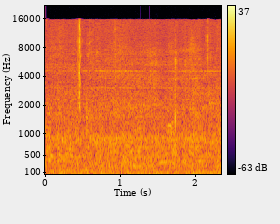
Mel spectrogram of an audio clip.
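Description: Steady low rumble with a hiss over it: outdoor city background noise, like road traffic, with a faint tick about half a second in.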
